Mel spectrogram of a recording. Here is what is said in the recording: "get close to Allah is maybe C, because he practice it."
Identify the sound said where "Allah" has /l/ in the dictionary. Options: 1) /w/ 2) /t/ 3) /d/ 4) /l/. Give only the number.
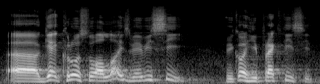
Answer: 4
